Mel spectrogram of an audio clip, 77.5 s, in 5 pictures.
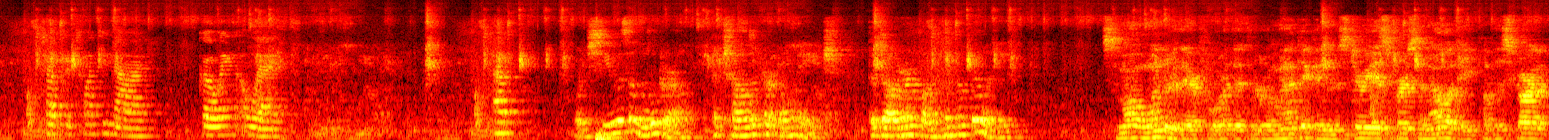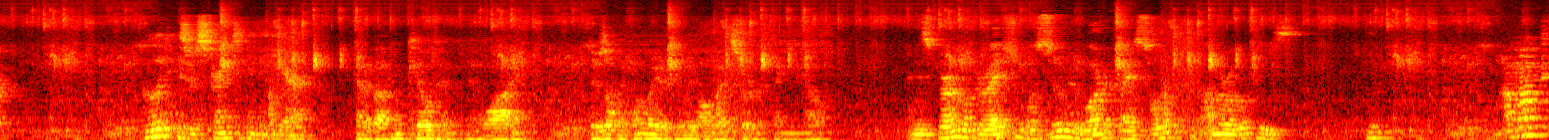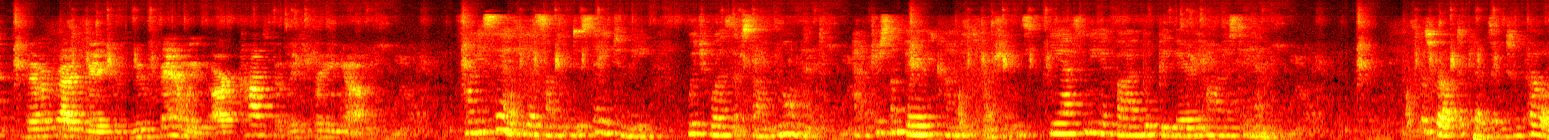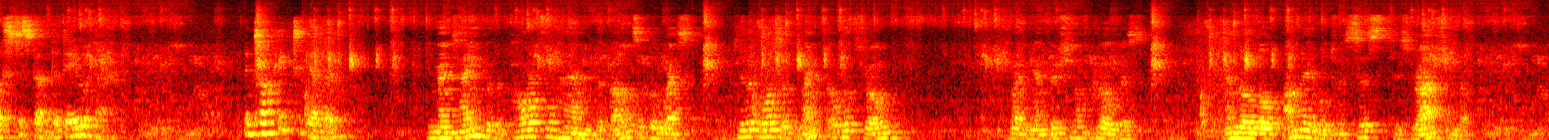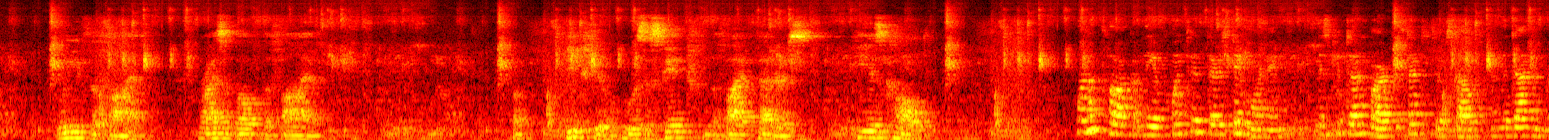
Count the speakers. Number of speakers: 8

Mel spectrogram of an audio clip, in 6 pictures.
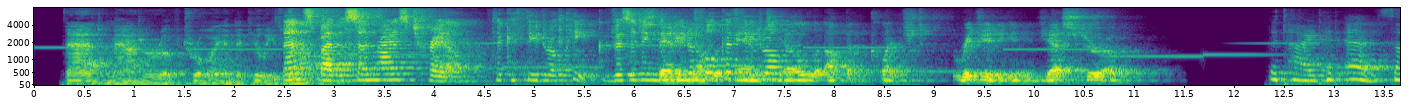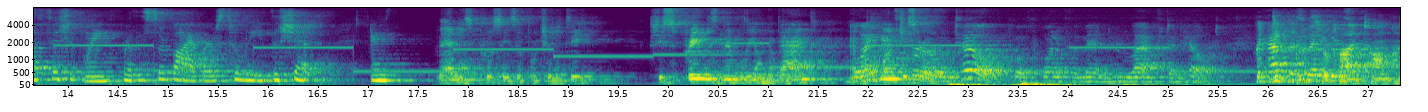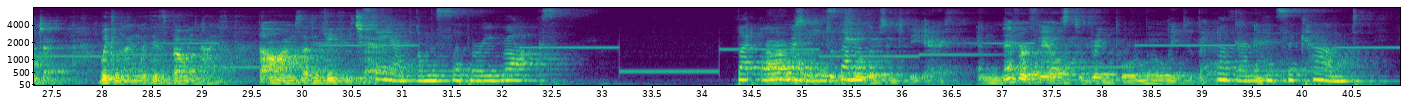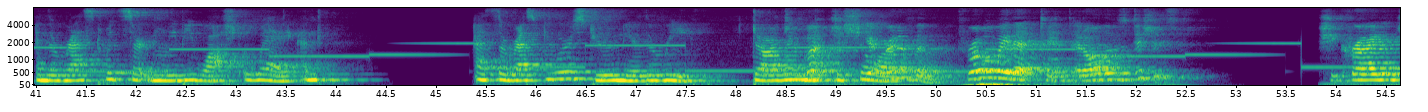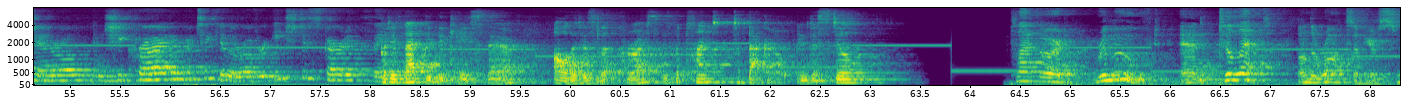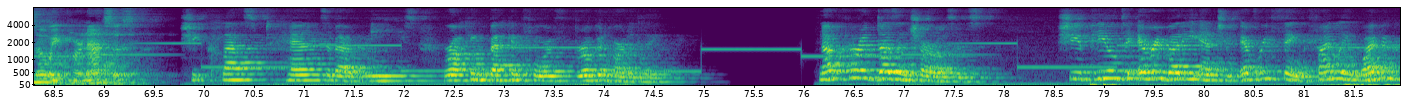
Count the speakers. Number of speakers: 7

